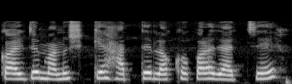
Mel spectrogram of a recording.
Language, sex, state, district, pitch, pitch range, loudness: Bengali, female, West Bengal, Alipurduar, 260 Hz, 245-275 Hz, -14 LUFS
